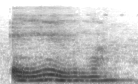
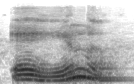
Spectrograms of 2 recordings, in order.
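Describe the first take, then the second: First: It is said as a plain statement. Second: It is said as a question.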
